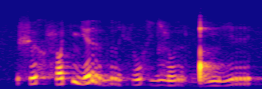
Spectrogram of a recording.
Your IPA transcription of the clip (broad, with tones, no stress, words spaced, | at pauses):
ʃø˩˥xɬɔ˩˥tʲnʲɛ˩˥rṳ˩˧r çu˩˥xi̤˩˧ ɮu˩˧rɡ͡ǃø˩˧ mi˩˥r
